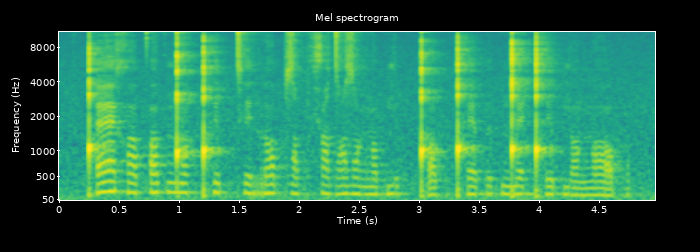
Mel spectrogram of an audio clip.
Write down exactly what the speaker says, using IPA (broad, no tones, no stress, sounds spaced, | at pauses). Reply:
ǃʼ æ x ɒ pʼ ɒ p ŋ͡ǃ ɔ ǃʰ ɪ p tʰ ɪ r ɔ p zˤ ɛ p x i dˤ ɪ zˤ ʊ ŋ ɒ p j ɪ p ǃʼ ɒ p ǃʰ ɛ p ɪ p ŋ͡ǃ ɛ ǃʰ ɪ p j ɒ ŋ ɒ p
